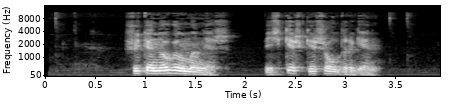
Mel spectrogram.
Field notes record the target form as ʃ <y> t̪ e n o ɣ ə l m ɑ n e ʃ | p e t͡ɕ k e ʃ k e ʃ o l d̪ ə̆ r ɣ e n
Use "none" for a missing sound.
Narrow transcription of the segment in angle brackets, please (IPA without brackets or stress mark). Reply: y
